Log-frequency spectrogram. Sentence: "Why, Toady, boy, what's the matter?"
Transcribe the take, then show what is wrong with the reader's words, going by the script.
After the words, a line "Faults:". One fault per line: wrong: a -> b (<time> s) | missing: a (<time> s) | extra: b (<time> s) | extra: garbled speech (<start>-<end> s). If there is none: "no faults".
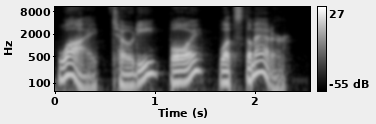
"Why, Toady, boy, what's the matter?"
Faults:
no faults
